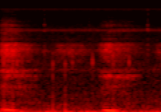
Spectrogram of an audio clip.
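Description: A person breathing hard with exertion on a steep uphill climb: heavy, rhythmic breaths, one about every second and a quarter, each a rushing huff with a low puff beneath it.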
